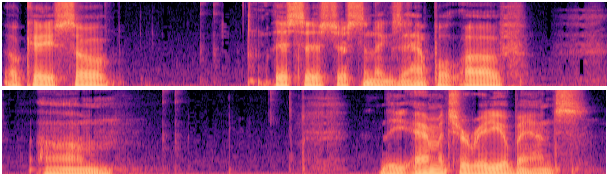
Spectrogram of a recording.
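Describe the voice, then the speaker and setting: A man's voice: low-pitched, steady tone, takes it slowly, pauses often. A man hosting a hobby video, explaining and demonstrating gear in a casual, rambling way as he thinks aloud. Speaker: host of an amateur radio hobby channel.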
